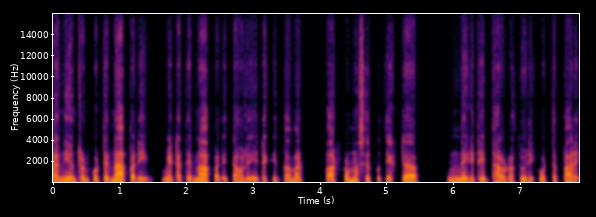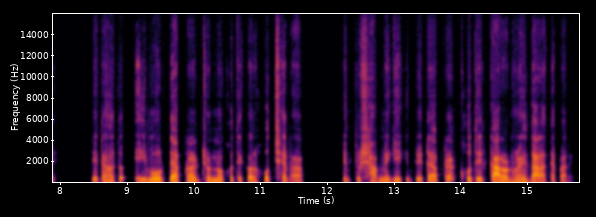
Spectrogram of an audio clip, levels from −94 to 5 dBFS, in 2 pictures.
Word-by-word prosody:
নিয়ন্ত্রণ 115 -1 +1
করতে 110 +2 0 0.2
না 180 - +11
পারি, 85 - +1 0.3
মেটাতে 110 +1 -2 0.2
না 160 - +7
পারি, 95 -2 -1
তাহলে 115 +5 -1
এটা 115 +1 -6
কিন্তু 130 -1 -9
আমার 195 +4 +2 0.4
পারফরম্যান্সের 190 -3 +1
প্রতি 150 -1 -5
একটা 130 0 0 0.8
নেগেটিভ 125 0 0
ধারণা 105 -1 0
তৈরি 105 -1 0
করতে 105 0 -4
পারে। - - +3 0.7
এটা 120 - -4
হয়তো 125 -1 -3 0.3
এই 115 - 0
মুহূর্তে 170 +3 +4
আপনার 150 -2 0
জন্য 135 0 0 0.2
ক্ষতিকর 120 -2 -2
হচ্ছে - - -2
না। - - -4 0.7
কিন্তু - - -9
সামনে 110 +3 -1
গিয়ে 140 -1 -2
কিন্তু 135 -1 -13
এটা 145 - -1
আপনার 200 - -2 0.2
ক্ষতির 150 -2 0
কারণ 115 +3 +8
হয়ে 125 +10 0
দাঁড়াতে 85 -1 +2
পারে। - - -8
125 Hz, 150 wpm, -24 LUFS, 110-150 Hz, 0.8 s, না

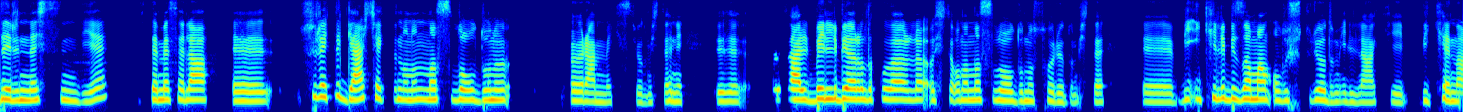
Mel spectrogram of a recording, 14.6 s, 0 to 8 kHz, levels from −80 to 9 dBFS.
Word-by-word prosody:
derinleşsin 225 -2 +2
diye, 225 +9 -3 0.3
işte, 220 +4 0
mesela, 230 0 +3 0.2
eee, 200 0 0 0.3
sürekli 290 -2 0
gerçekten 240 +1 +2
onun 230 +1 -1
nasıl 230 -1 0
olduğunu 225 0 +2 0.6
öğrenmek 190 -3 -1
istiyordum. 175 -3 -13
İşte, 195 +2 -9
hani, 190 -1 -3 0.4
ııı, 195 -1 -1 0.5
özel 230 -3 +6
belli 245 -1 +6
bir 250 - +9
aralıklarla, 235 -1 +2
işte, 215 - -8
ona 220 +1 -1
nasıl 225 0 -1
olduğunu 205 -1 0
soruyordum, 185 -4 -7
işte, 185 +1 -8 0.4
ııı, 185 -1 -4
bir 235 +4 -5
ikili 250 +1 -1
bir - - +3
zaman 235 -1 +4
oluşturuyordum 215 -1 -3
illa 180 -1 -6
ki 180 -1 -10 0.2
bir 205 - -5
kenar 195 +3 0
225 Hz, 145 wpm, -24 LUFS, 195-235 Hz, 0.6 s, bir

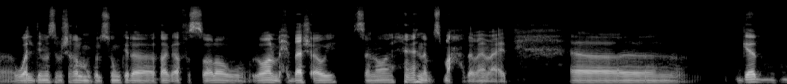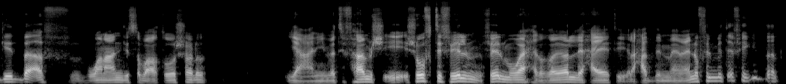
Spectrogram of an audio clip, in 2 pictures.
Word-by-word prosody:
والدي 95 +2 -1
مثلًا 100 0 -4
مشغّل 100 +1 -3
أم 90 - -3
كلثوم 95 - -5
كده 90 -4 -1
فجأة - - -2
في - - -23
الصالة 90 +3 0
و 90 -4 -4
اللي - - -6
هو - - +3
أنا 105 - +4
ما - - -2
باحبهاش 95 +1 +2
أوي، 100 +3 -1
بس - - -6
إن 90 - -6
هو 100 +1 -3 0.2
يعني - - -1
أنا - - -1
باسمعها - - -4
تمام 80 0 -4
عادي. 75 -1 -5 0.6
آآ 90 -1 -2 0.5
جد 105 0 +1
جيت 125 -1 +2
بقى 110 - +4
ف - - -13 0.4
وأنا 100 +2 +1
عندي 100 0 +2
17، 100 +5 -1 0.8
يعني 80 +2 -1
ما 85 - -1
تفهمش 115 +3 +3
إيه 105 - -1
شُفت 145 -1 +5
فيلم، 130 -6 +4
فيلم 125 +3 +3
واحد 105 -5 +4
غيّر 100 +6 +3
لي 105 -2 +3
حياتي 95 -1 +2
إلى - - -2
حدِ 90 0 -2
ما، 85 0 -4
مع 85 - 0
إنه 135 - +1
فيلم 160 +3 -2
تافه - - -5
جدًا. 300 -4 -7
95 Hz, 195 wpm, -24 LUFS, 90-110 Hz, 0.8 s, شُفت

